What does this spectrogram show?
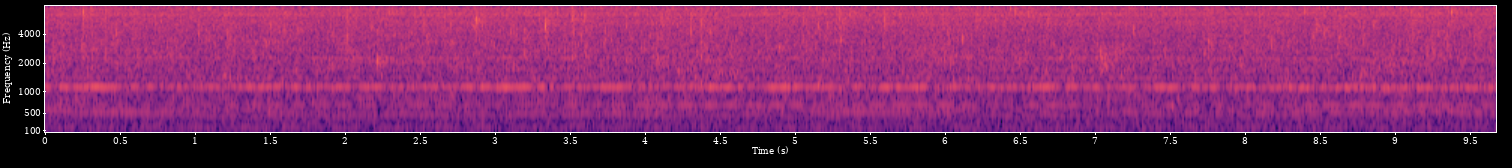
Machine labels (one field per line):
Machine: pump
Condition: normal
